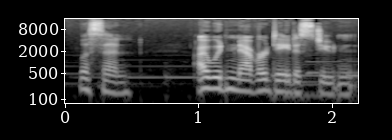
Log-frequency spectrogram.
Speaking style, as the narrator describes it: he said

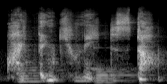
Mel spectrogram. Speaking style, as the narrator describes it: he whispered

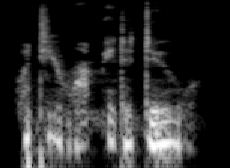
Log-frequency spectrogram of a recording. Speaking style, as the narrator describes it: he whispered

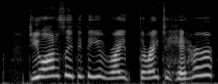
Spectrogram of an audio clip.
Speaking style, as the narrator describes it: Rin yells

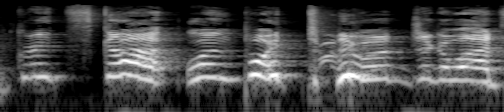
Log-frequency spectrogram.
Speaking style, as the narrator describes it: he starts just yelling out

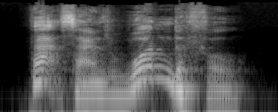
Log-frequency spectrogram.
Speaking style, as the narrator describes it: Sophie said excitedly

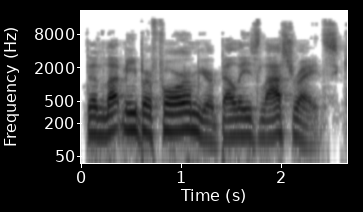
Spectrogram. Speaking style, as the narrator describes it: Caleb said

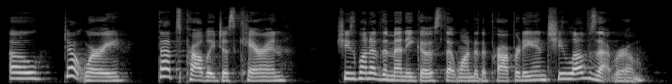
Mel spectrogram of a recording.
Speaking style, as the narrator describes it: the owner calmly replied with

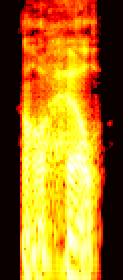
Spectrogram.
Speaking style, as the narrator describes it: Julian muttered to himself

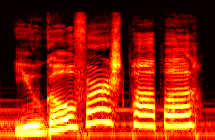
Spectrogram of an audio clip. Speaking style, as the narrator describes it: Boo Boo said with a laugh

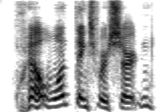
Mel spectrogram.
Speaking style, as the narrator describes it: said Gilbert, laughing

